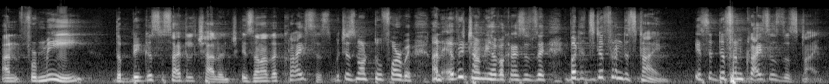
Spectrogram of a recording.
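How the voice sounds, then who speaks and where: A man's voice: big pitch swings, fast talker, vocal fry, hardly any pauses, a bit bright. A middle-aged man with an Indian accent speaks emphatically as a panelist, posing rhetorical questions into a handheld mic on a conference stage. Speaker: panelist, finance academic. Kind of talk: panel discussion remarks. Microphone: handheld microphone. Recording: faint noise and low rumble.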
